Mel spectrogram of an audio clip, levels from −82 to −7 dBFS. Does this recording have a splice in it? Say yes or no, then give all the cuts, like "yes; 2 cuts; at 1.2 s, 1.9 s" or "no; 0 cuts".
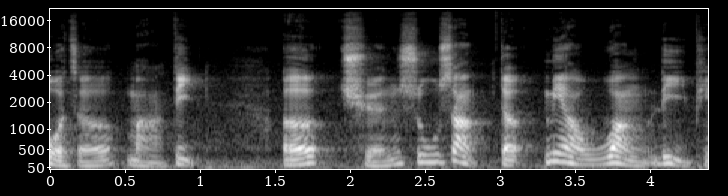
yes; 1 cut; at 2.9 s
